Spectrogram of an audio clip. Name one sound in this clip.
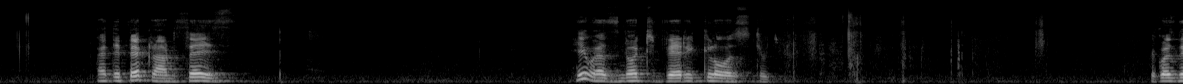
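A middle-aged man speaks slowly and calmly into a microphone, with long pauses.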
